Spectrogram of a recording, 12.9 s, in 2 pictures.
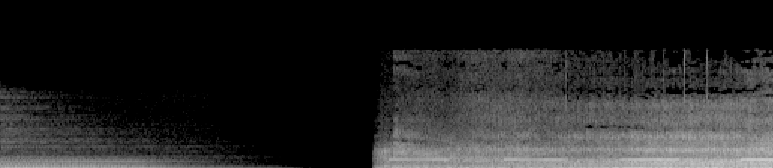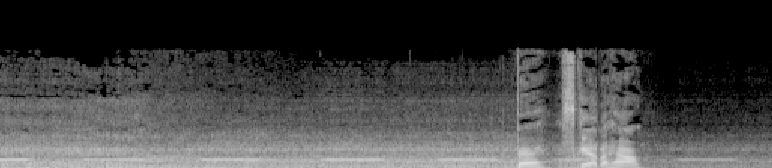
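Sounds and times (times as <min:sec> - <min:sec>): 
truck reversing beeps: 0:03.1 - 0:12.8
speech: 0:10.8 - 0:11.9.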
